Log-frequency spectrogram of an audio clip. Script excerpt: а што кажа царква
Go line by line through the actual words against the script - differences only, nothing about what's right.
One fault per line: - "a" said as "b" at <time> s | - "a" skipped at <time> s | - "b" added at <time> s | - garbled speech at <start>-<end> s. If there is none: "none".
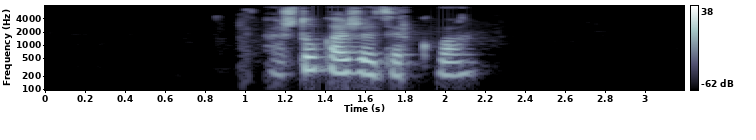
none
